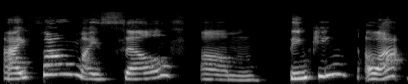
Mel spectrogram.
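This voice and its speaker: A woman whose first language is Spanish speaks in a fairly high voice at an unhurried pace. She is an author guest in a relaxed interview, searching for words with frequent fillers and restarts. Laughter slips into her sentences as she talks. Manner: hesitant, many fillers and restarts; emotional, laughs while speaking. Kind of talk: casual interview chat.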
